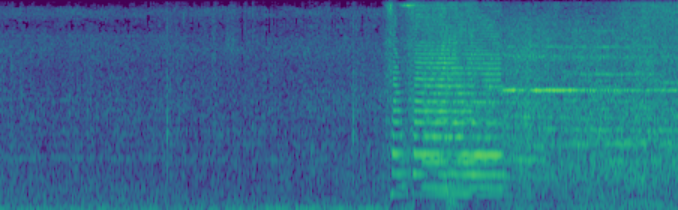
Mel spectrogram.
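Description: Red Hen diesel railcar running past with a steady low rumble, then sounding its horn, several tones together, for about a second and a half about five seconds in. A thin high tone hangs on afterward.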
